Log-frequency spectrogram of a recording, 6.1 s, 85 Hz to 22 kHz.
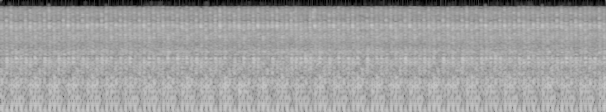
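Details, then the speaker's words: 1955 Ferguson 20 TEF diesel tractor after fuel system work, well bled with no hesitancy or misfire; steady, even idle with regular firing beat, no rattles or vibrations; slight possible release bearing noise being watched. "Lovely. And there's no rattles or vibrations or that, and I'm very happy with it."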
